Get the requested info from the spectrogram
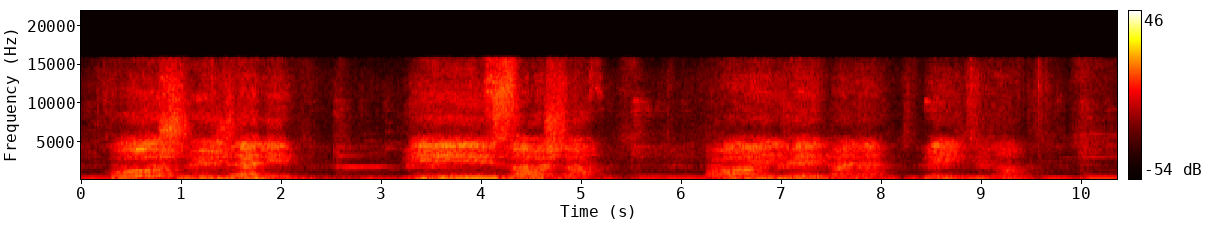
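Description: Group of children singing a song together as a choir in four phrases separated by short breaths, over a held instrumental accompaniment that sounds on through the pauses.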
